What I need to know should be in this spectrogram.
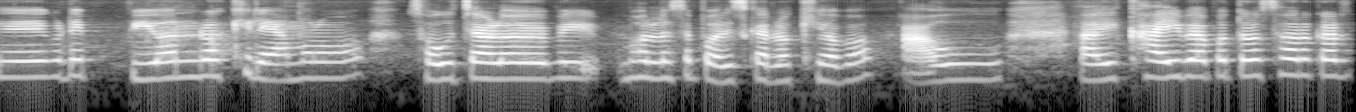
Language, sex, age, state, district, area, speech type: Odia, female, 18-30, Odisha, Balasore, rural, spontaneous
